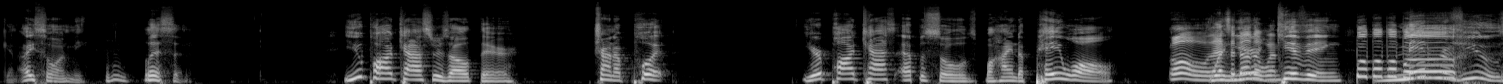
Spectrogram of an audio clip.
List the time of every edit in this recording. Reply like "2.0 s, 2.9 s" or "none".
none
